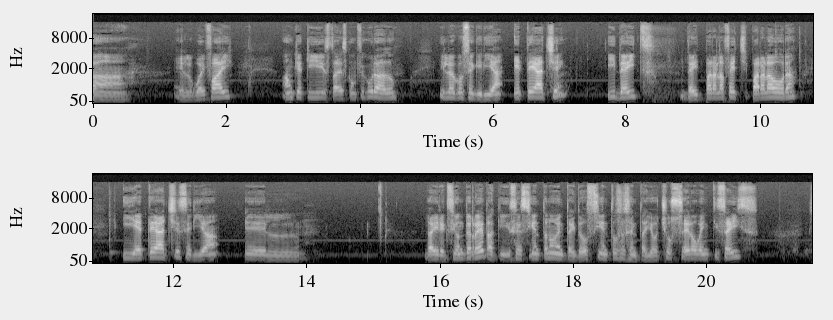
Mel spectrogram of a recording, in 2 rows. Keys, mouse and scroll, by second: 5.2 Right, 5.4 Right, 5.6 Right, 5.8 Right, 6.0 Right, 6.4 Right, 6.6 Right, 8.0 Right, 8.2 Right, 8.6 Left, 8.8 Left, 10.2-11.0 Left.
